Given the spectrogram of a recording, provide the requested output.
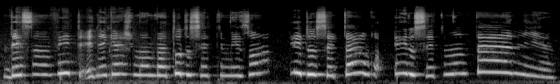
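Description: A woman voicing a tiny excited boy mouse with a squeaky, shrill voice, calling out urgently. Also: measured pace.

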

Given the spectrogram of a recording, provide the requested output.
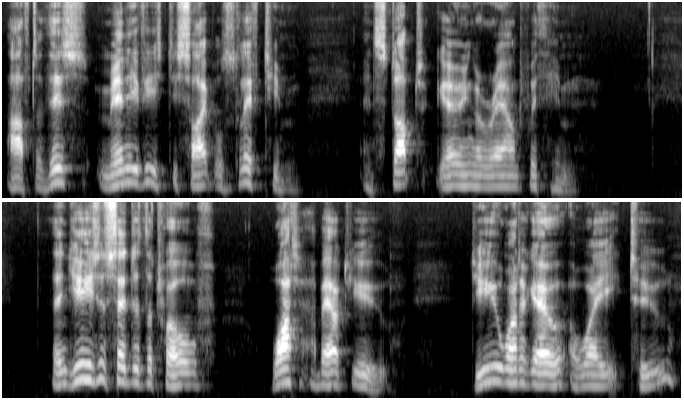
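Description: An older man reads scripture at a very deliberate, slow pace. His delivery is solemn and liturgical, spoken into a lectern microphone in a small chapel. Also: medium pitch, a little mellow. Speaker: clergyman reading the Gospel. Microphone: gooseneck lectern microphone.

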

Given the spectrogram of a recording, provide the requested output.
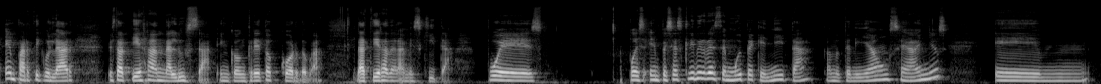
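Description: A middle-aged woman from the Dominican Republic, an author who talks warmly and chattily into a webcam at home, with many fillers and restarts. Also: fairly low pitch. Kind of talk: casual video greeting. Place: home living room, indoors.

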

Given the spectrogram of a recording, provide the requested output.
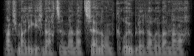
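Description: A man narrating a first-person audiobook in a calm, measured storytelling manner. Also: very deep voice, no room sound, clean studio sound.

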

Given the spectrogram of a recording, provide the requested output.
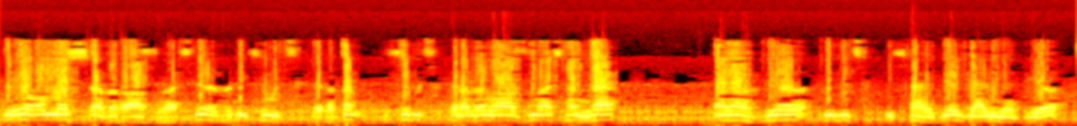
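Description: Riding through town, this man keeps up a fast, fairly even-toned stream of casual commentary and mumbled asides in a mid-range voice. The AirPods tucked under his helmet give a muffled pickup, with loud road, engine and traffic noise behind him.

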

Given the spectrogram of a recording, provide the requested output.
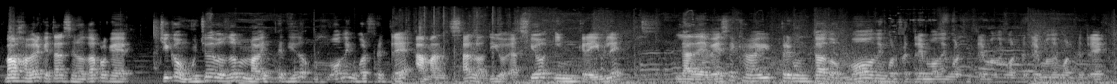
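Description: A young Spanish man from Spain talks over his shooter gameplay, grumbling and swearing at campers. He keeps his voice low and restrained. Game music plays clearly behind him. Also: fairly quick. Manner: chatty, exasperated, swears often; keeps voice down, not shouting. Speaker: gaming YouTuber. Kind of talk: gameplay commentary. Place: home room, early morning.

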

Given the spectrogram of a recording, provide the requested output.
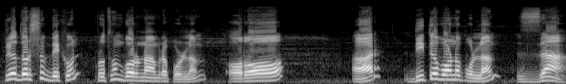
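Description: A man teaching Arabic letter sounds in an online lesson, patiently repeating each letter slowly for viewers to copy. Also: sits high, sing-song, no room sound. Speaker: Quran teacher.

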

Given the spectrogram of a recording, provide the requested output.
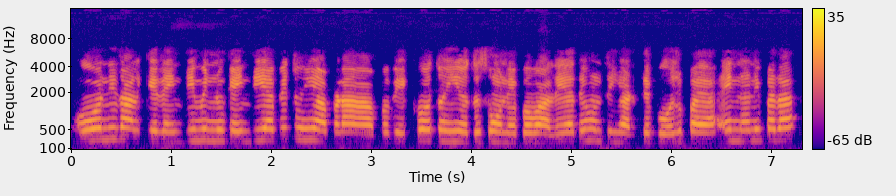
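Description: A high, pleading young daughter, played by a woman, upset over money and leaning on her parents. Her voice comes through dull and muffled, with a dry, close sound. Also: steady tone, brisk, hardly any pauses, dry recording, close to an everyday voice. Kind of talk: family web drama acting.

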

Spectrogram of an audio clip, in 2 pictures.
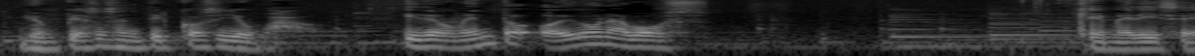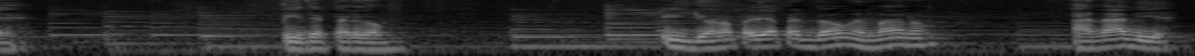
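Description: A former merengue singer with a medium-pitched voice gives an emotional personal testimony at a normal speed, taking long pauses, with music in the background. He repeats words and acts out the things he said back then.

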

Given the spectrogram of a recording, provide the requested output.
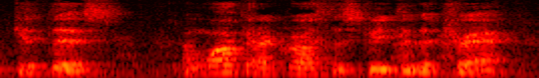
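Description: In a live reading, a man with a slightly high voice, talking at normal speed, plays a brash, foul-mouthed racetrack gambler spinning an excited, amused yarn in streetwise slang. The acted monologue is picked up by a distant mic in a roomy space with faint noise.

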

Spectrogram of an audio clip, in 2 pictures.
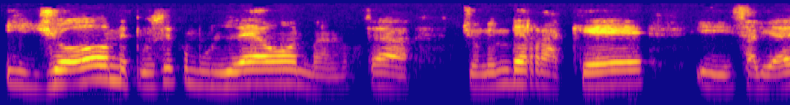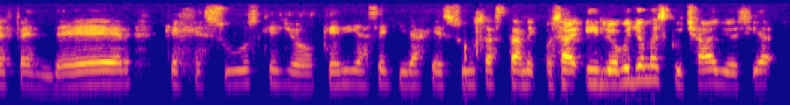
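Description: A man recounts his personal experience as a guest on a live interview. His voice sits somewhat high, and he pauses, searches for words and restarts often. The audio is dry and a little muffled, like a live-stream feed. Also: fairly even intonation, darkish tone, no room sound. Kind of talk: casual testimony in a live interview.

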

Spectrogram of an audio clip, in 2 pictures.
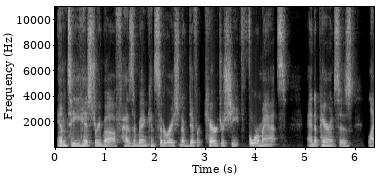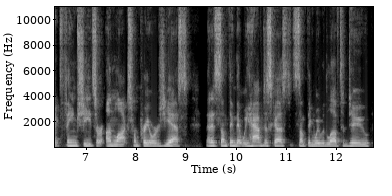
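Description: This thirties-aged man, his voice half worn out, runs a relaxed live Q&A from a small, dim indoor room. He speaks in a mid-range voice with vocal fry, keeping a moderate pace and fairly level intonation as he reads viewer questions and wanders through casual answers.

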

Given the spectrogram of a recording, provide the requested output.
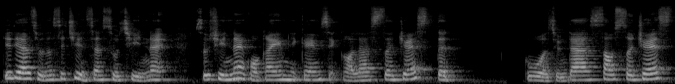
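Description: A woman English teacher, walking students through exam answers step by step and slowing down to read English words aloud. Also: mid-range voice. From Vietnam. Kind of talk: exam answer walkthrough lesson.

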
